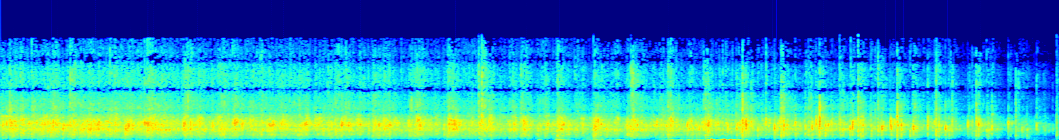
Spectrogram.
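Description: Sustained audience applause, a dense steady wash of many hands clapping at an even loudness for about ten seconds, with a few faint low murmurs underneath and no clear speech.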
